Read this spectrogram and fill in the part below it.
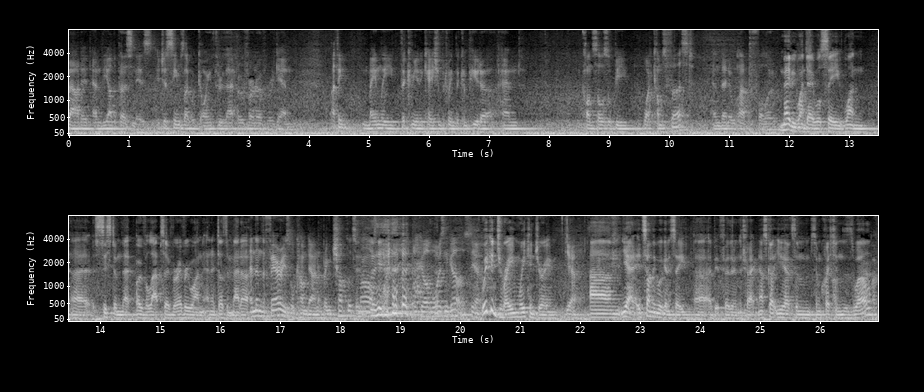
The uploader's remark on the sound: LIVE from Perth Games Festival. For this milestone we brought the show to Perth Games Festival 2016 for a live panel!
